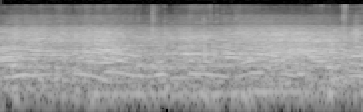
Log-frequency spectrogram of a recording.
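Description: Busy market ambience: indistinct voices over a steady low hum.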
